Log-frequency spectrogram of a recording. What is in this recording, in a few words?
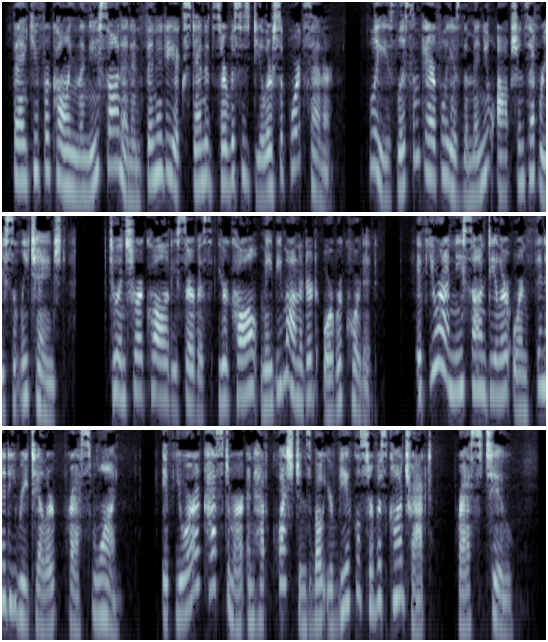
Voice Prompt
